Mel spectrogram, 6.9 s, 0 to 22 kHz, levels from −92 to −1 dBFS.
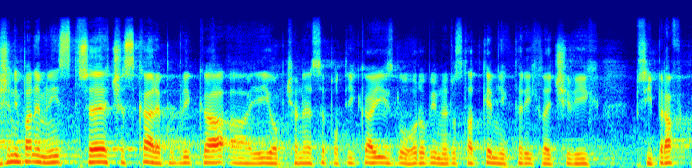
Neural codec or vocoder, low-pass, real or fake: autoencoder, 48 kHz, 128 numbers a frame, DAC-VAE, trained on Japanese speech; 14.4 kHz; fake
